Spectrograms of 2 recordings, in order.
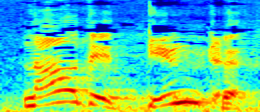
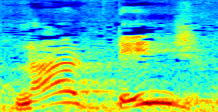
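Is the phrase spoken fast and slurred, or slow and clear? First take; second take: slow clear; fast slurred. First: It is spoken slowly with each syllable clear. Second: It is spoken fast with the syllables slurred.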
